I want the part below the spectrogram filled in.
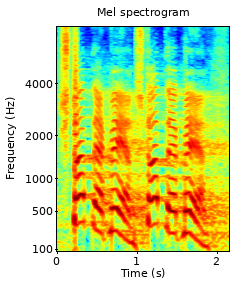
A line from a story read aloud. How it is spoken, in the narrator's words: Major Rathbone came to the edge of the balcony and shouted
